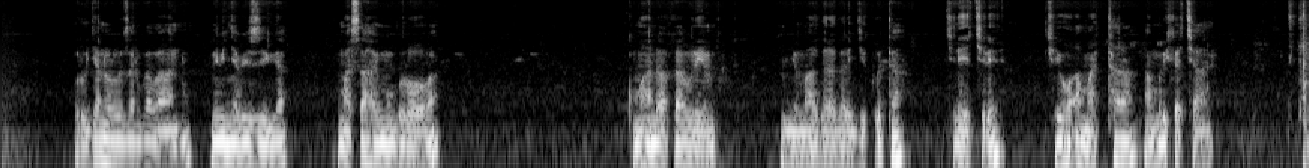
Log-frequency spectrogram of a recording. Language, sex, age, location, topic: Kinyarwanda, male, 25-35, Huye, government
